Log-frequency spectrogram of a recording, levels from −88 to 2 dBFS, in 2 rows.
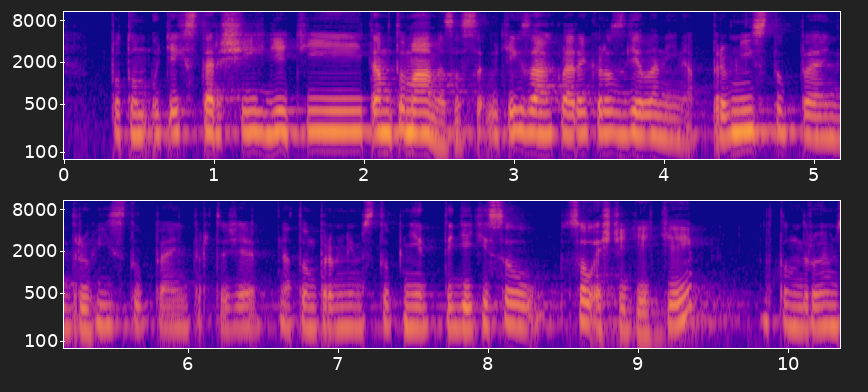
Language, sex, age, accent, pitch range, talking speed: Czech, female, 20-39, native, 170-200 Hz, 185 wpm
